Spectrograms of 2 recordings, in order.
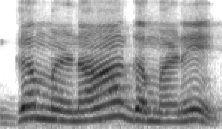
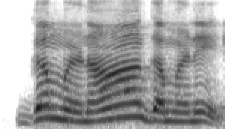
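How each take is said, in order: No difference in how they are said.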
